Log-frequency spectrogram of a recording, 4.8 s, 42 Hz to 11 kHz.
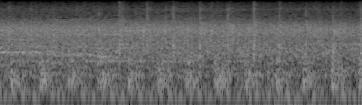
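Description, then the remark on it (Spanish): A football crowd applauds number 18, Isi, during a substitution, steadily for about five seconds, a dense, even wash of many hands clapping with a few sharper claps standing out, holding at the same loudness throughout. “Aplausos para él.”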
